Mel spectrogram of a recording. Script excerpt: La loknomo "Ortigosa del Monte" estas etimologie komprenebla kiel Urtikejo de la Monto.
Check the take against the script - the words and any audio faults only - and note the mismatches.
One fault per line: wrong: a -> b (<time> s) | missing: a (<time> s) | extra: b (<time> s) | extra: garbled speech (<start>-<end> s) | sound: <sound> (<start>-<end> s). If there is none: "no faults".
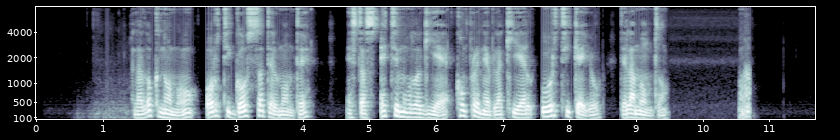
sound: laugh (10.5-10.7 s)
